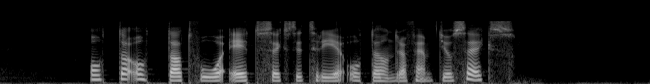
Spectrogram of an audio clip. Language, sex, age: Swedish, female, 46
